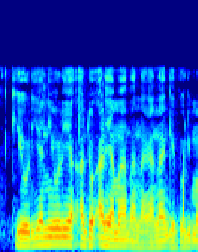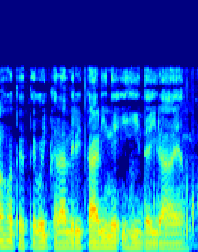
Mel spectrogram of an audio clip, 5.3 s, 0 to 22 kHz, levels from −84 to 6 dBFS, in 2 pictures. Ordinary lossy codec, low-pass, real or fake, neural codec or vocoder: none; 7.2 kHz; real; none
